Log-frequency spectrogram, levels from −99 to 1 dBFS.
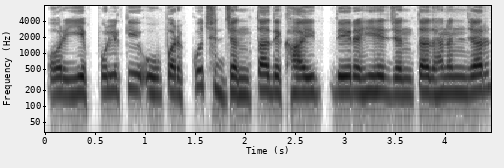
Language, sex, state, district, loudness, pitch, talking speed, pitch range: Hindi, male, Madhya Pradesh, Katni, -17 LUFS, 185 Hz, 175 wpm, 180-190 Hz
